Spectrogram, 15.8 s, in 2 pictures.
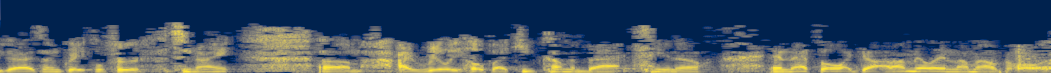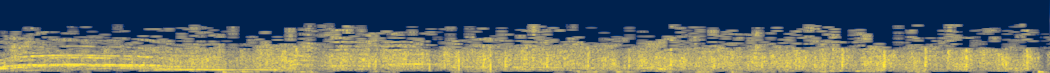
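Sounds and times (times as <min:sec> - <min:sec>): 
speech: 0:00.0 - 0:08.2, 0:09.5 - 0:10.4
audience applause: 0:07.9 - 0:15.7.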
